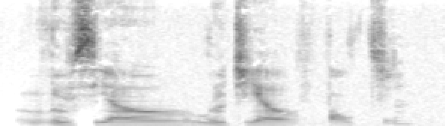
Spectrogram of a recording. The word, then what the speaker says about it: Lucio Fulci: Lucio Fulci? – Yeah.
